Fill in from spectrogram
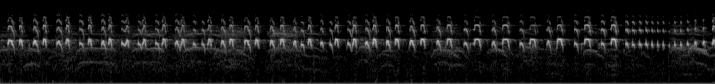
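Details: Alarm piping of a Eurasian oystercatcher at Heybridge Basin in Essex, a loud high 'kleep' rattled out roughly four times a second without a break for the whole stretch.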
